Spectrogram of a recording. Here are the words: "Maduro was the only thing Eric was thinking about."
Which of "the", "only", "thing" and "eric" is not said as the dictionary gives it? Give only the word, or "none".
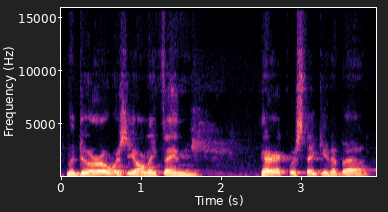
none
